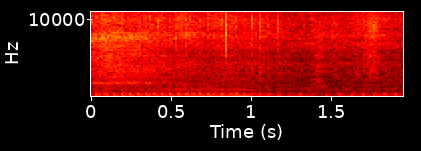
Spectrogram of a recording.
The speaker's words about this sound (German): Na, ein Kavalier mit seinem kleinen Moped fährt die langhaarige Dame, keine Ahnung, zum Märchenschloss.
